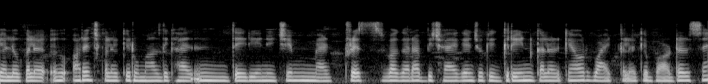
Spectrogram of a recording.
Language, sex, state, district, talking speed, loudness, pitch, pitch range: Hindi, female, Punjab, Pathankot, 235 wpm, -18 LUFS, 180 Hz, 170-180 Hz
